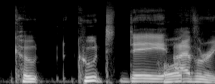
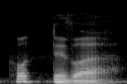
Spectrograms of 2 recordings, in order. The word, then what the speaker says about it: Côte d'Ivoire: I don't know how to say it, and Côte d'Ivory. d'Ivoire. You're French. You should know that. I don't think Ivory Coast is not French. Côte d'Ivoire.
